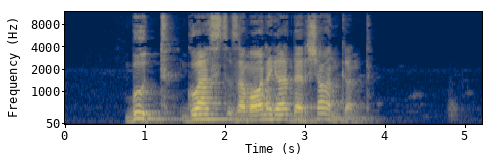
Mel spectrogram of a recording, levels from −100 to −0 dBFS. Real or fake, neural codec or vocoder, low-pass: real; none; 10.8 kHz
